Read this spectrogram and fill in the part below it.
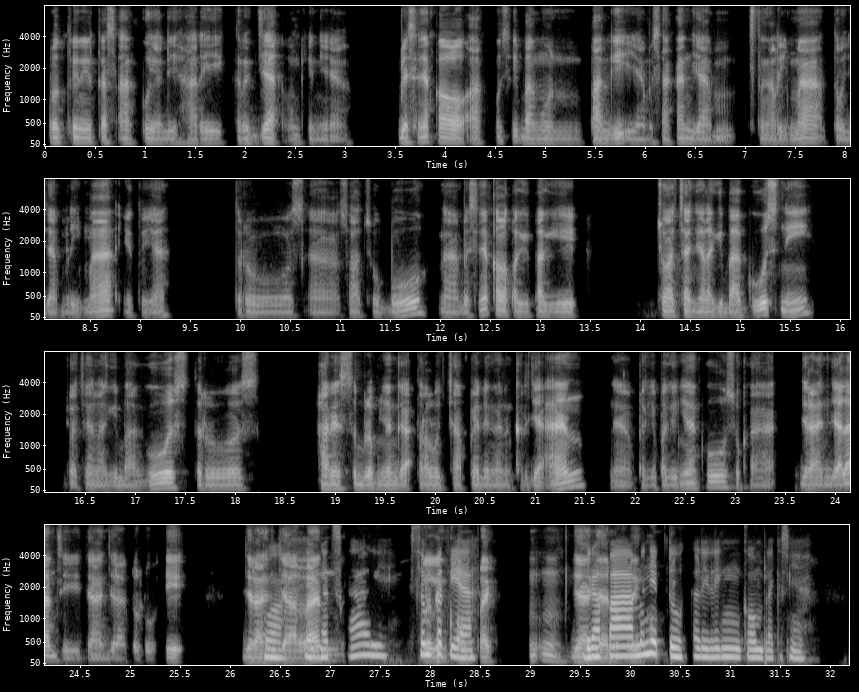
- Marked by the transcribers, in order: none
- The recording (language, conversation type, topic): Indonesian, podcast, Bagaimana kamu menjaga keseimbangan antara pekerjaan dan kehidupan sehari-hari?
